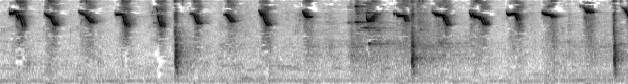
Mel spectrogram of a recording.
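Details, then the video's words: Squirrel, described as a pest, calling its mother: a steady run of short, very high, downward-sliding chirps, about three each second, with a few sharp clicks between them. "THE SOUND OF A SQUIRREL CALLING ITS MOTHER"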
